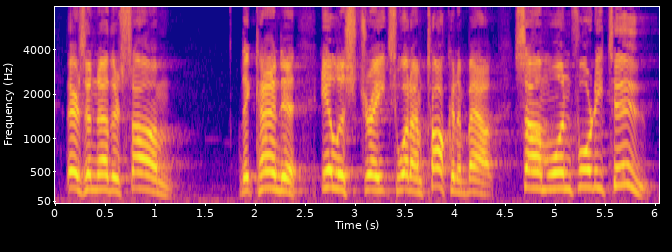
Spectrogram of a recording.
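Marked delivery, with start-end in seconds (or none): none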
